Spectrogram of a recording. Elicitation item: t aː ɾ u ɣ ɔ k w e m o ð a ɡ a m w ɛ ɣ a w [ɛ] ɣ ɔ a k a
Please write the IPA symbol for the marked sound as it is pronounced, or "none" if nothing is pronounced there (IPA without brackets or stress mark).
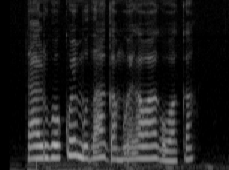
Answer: a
